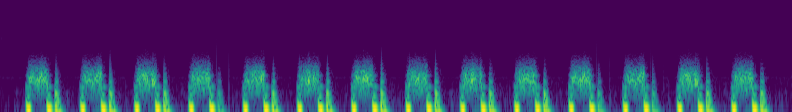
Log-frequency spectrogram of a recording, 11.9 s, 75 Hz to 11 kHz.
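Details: Regular heartbeat near 74 a minute with a long blowing pansystolic murmur filling systole and a low third heart sound, in mitral regurgitation.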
